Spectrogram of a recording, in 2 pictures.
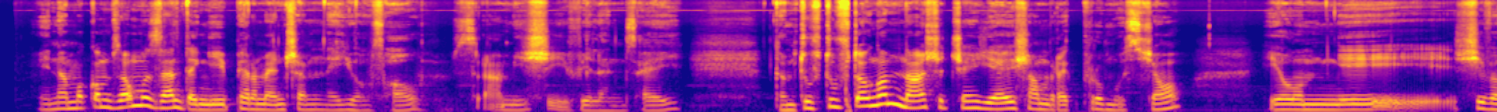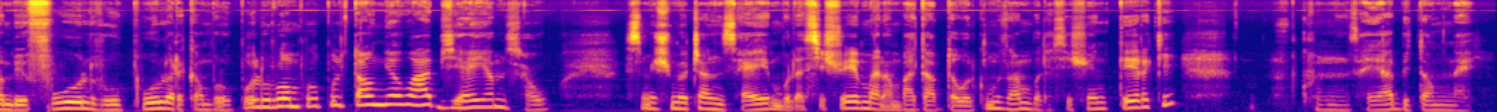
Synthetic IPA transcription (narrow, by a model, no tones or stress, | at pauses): enamakamizawmuzanid̪aŋepeɾmɛniʈ͡ʂaminaiwavaw | sira̰miʃḭvelaniz̥aj | d̪̥amit̪uvut̪ufu̥t̪aŋaminaʃaʈ͡ʂeiajʃamiɾaki̥promosjɔ̃ | ewaminiŋe | ʃivambefuluropʰuluɾekʲamropuluruamropulut̪aŋewabiajamizawsimiʃimoʈ͡ʂanizajmbo̰lʔa̰siʃwemanã̰mbad̪ab̚id̪aulukumuzanimboləsiʃwenit̪eɾaki | au̥kʰunnz̥ajabit̪aŋinaj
